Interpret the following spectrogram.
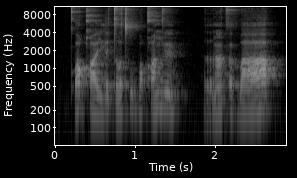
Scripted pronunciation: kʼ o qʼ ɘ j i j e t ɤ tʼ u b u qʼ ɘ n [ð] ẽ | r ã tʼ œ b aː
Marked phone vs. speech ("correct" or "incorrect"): incorrect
